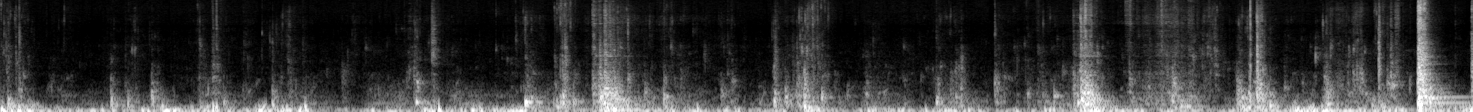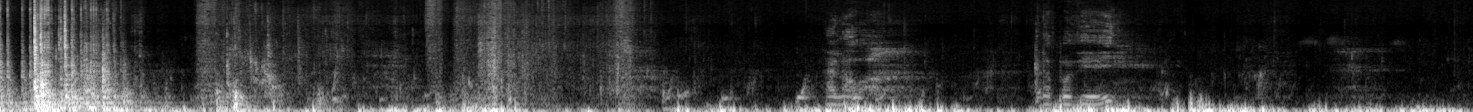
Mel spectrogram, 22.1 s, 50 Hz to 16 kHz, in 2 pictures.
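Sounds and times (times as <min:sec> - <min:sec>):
low rumble of water: 0:00.0 - 0:22.0
knocks on boat hull: 0:10.4 - 0:13.0.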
